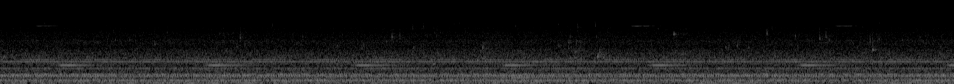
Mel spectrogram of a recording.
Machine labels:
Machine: pump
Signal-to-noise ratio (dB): 0 dB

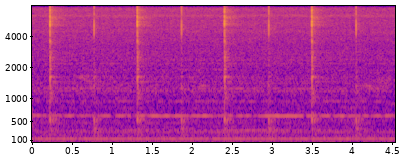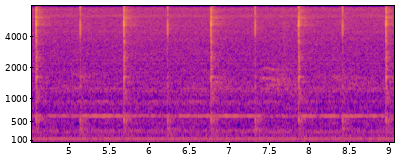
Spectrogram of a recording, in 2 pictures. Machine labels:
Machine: valve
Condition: normal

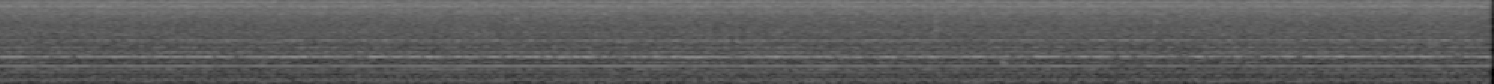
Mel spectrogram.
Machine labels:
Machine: pump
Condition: normal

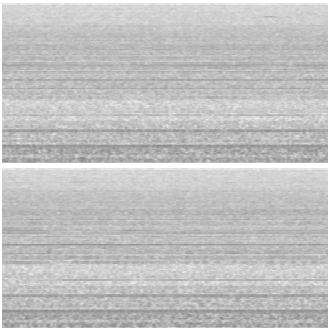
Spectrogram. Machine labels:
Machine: pump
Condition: abnormal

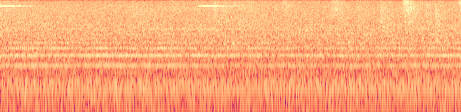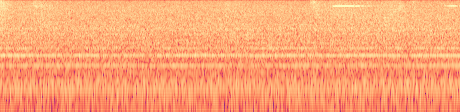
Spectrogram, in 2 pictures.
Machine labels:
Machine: fan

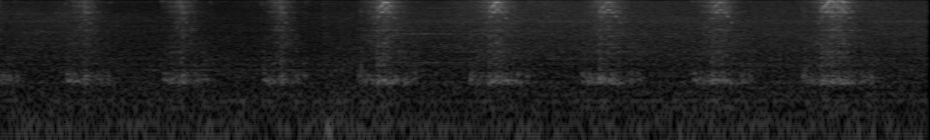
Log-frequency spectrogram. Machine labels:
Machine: slide rail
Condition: normal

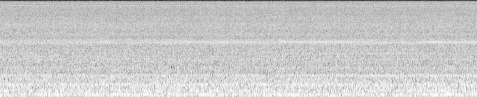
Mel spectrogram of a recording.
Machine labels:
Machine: pump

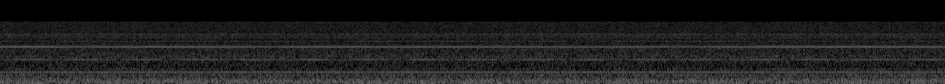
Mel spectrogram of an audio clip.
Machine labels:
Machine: pump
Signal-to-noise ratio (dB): 0 dB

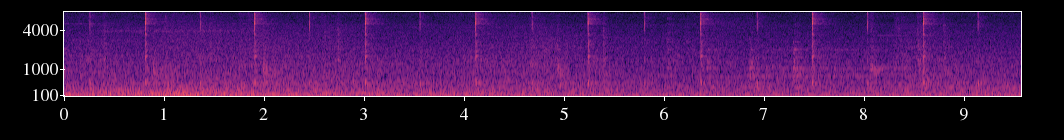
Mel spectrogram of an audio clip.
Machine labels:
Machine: valve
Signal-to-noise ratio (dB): -6 dB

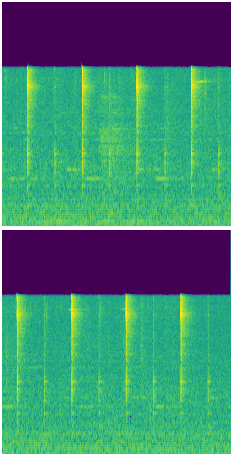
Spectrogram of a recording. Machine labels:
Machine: valve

